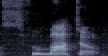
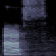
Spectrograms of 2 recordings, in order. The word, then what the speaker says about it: sfumato: This is a new artistic technique called sfumato. And I will spell that for you as well. It is Sfumato, sfumato.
